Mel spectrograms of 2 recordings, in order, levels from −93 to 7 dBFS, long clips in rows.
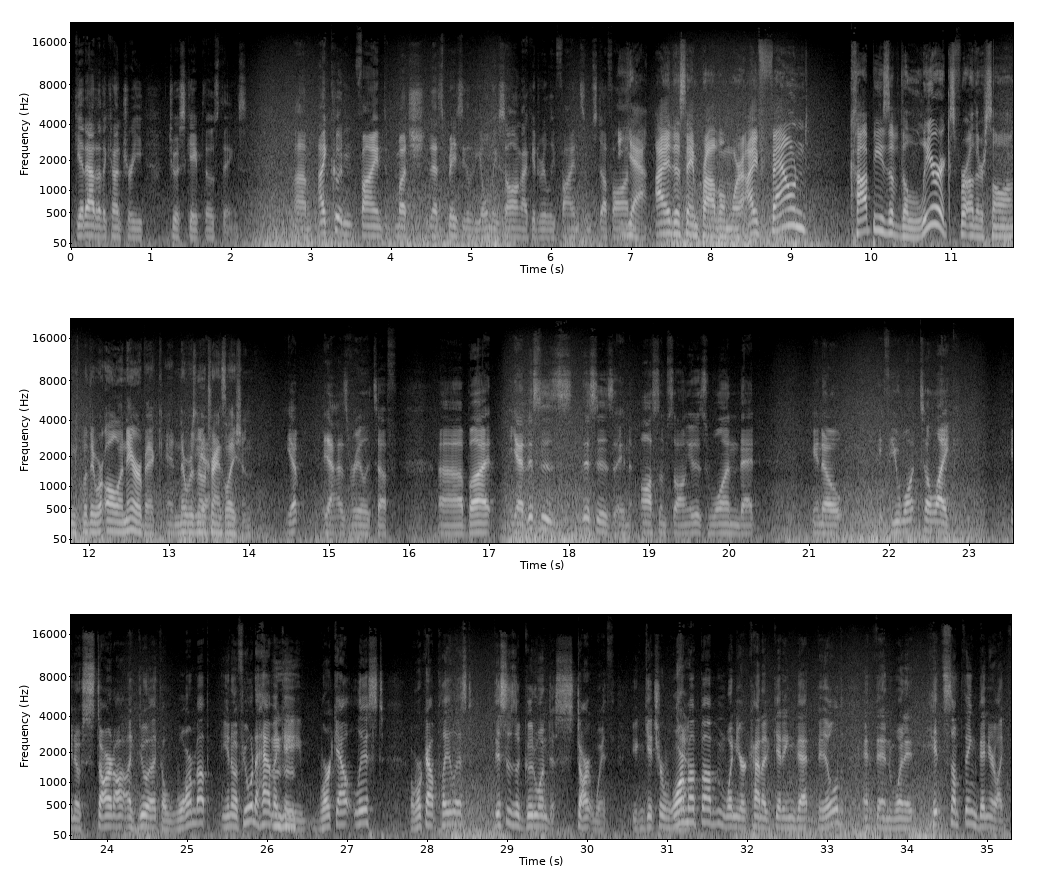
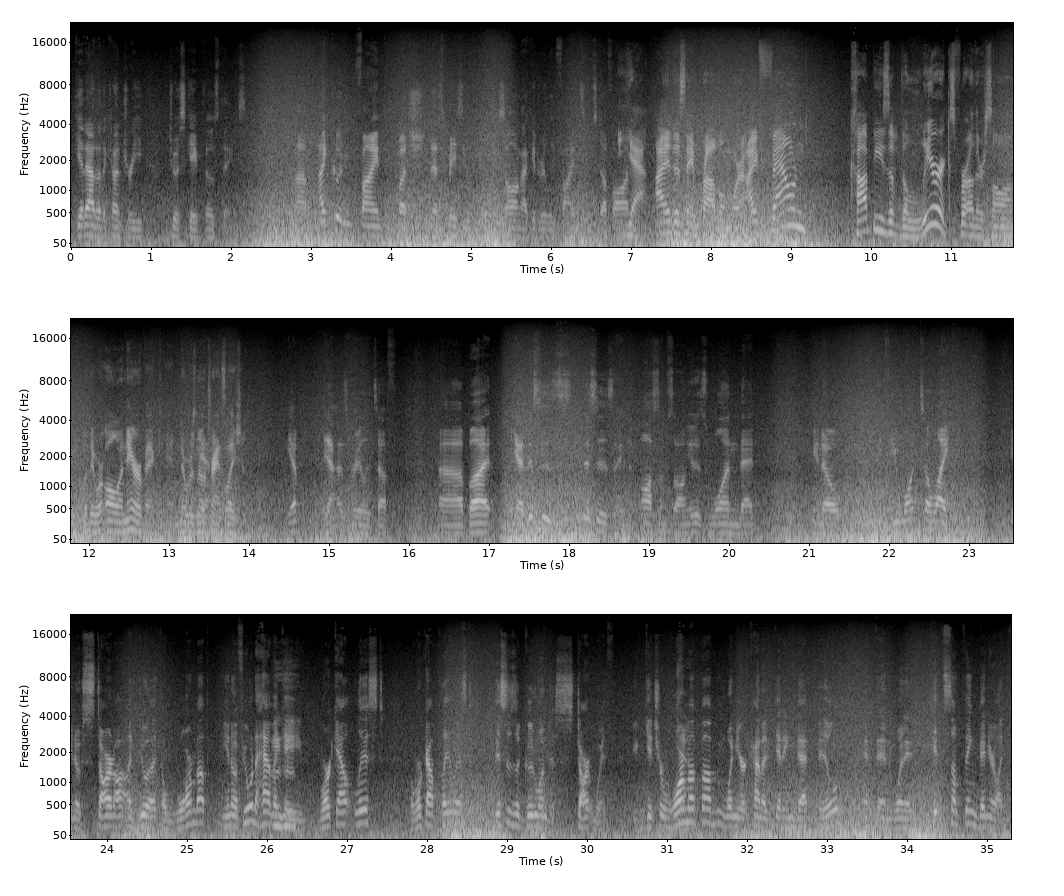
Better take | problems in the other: first | wind noise on the microphone; heavy; 8 dB below the speech; occasional gusts in the first

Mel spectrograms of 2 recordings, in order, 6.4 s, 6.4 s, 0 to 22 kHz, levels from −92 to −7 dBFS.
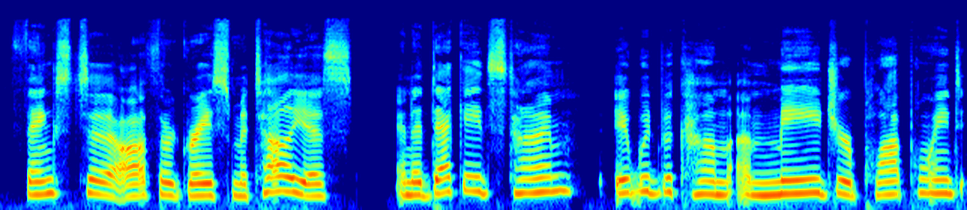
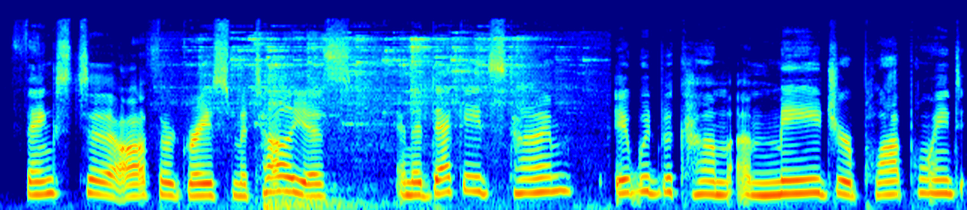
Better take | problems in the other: first | jangling keys; noticeable; from 1.5 to 4 s; peak 8 dB below the speech

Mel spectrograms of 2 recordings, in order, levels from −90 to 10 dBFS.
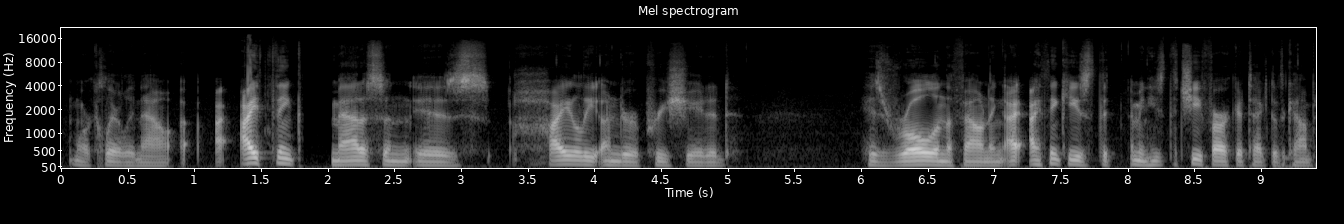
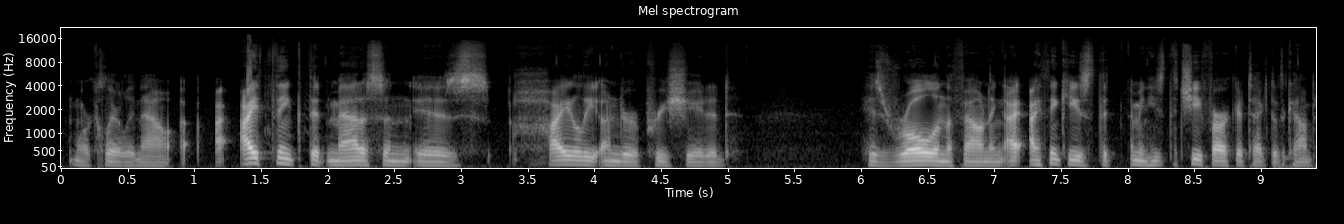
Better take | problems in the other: second | audio cutting out; at 2 s

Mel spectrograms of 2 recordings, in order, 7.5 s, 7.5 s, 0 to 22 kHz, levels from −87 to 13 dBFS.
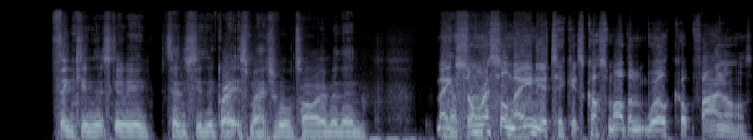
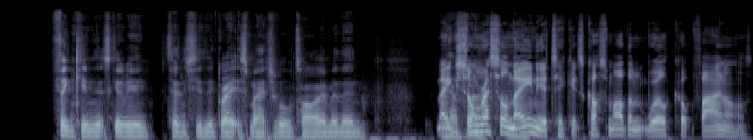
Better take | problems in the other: second | distortion; heavy; 6 dB below the speech

